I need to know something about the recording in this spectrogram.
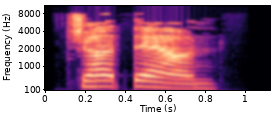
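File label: "jot down", British English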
